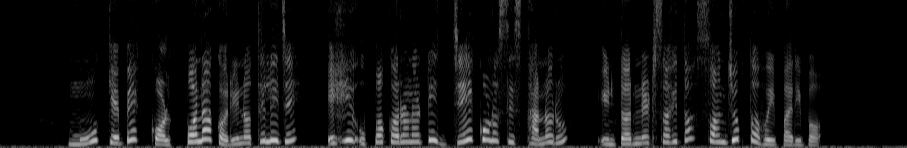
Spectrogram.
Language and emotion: Odia, surprised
